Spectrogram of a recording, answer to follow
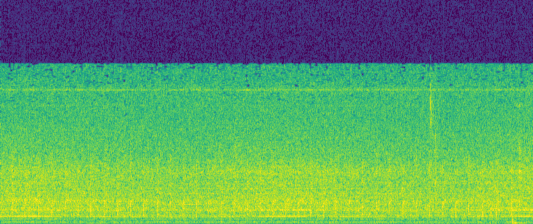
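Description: Steady low background hum of room tone with a faint thin steady whine; no distinct sounds.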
